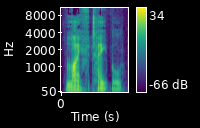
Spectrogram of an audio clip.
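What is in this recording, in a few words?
"life table", British English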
